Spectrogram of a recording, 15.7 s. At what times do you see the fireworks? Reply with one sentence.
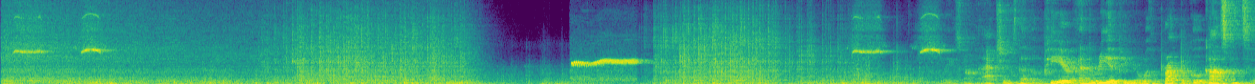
The fireworks can be heard from 3.2 to 6.0 s and from 8.0 to 10.8 s.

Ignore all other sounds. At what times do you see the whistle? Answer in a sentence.
You can hear the whistle from 0.1 to 1.4 s, from 7.1 to 8.0 s and from 10.6 to 11.8 s.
